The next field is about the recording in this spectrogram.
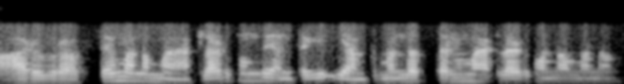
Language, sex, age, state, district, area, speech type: Telugu, male, 18-30, Andhra Pradesh, Eluru, rural, conversation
